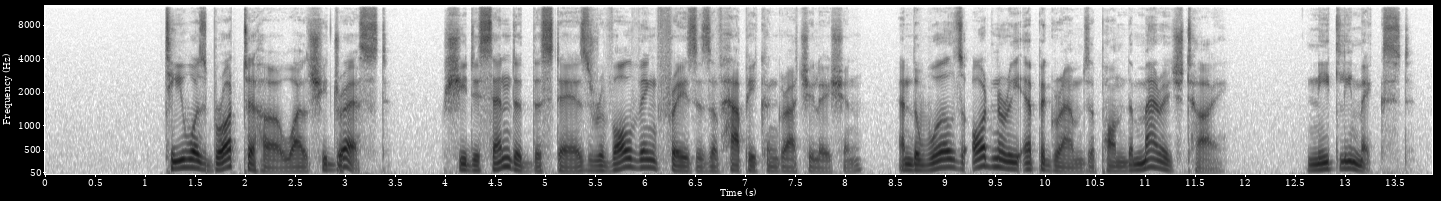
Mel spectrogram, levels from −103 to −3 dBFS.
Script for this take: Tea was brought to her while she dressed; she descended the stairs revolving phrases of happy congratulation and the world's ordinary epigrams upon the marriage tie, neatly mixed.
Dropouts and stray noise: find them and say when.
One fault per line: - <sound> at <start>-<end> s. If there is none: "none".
none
